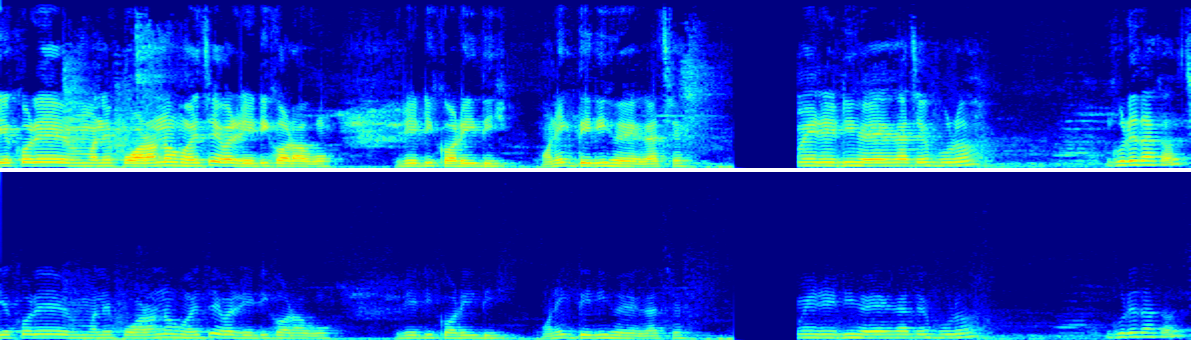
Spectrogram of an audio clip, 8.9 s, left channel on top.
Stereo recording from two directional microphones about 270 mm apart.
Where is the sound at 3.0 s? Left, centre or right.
Left.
